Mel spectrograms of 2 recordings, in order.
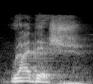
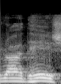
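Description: First: The second syllable sounds like 'dish'. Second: The second syllable sounds like 'desh'. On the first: The speaker calls it wrong. "I call Radish Prabhu" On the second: The speaker calls it right. "it's just as easy to say as Radhesh"

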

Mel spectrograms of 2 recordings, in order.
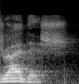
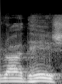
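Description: First: The second syllable sounds like 'ish'. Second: The second syllable sounds like 'esh'. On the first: The speaker calls it wrong. "if I call you Radish" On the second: The speaker calls it right. "it's just as easy to say as Radhesh"

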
